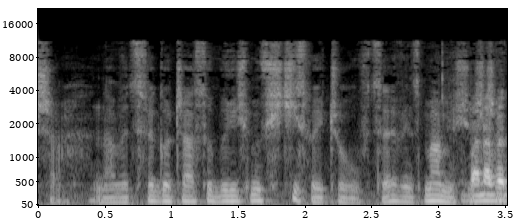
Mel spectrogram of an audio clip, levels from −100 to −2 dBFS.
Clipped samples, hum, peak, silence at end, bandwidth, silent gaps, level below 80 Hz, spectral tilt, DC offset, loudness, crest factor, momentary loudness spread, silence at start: under 0.1%; none; -12 dBFS; 0 s; 11.5 kHz; none; -50 dBFS; -5 dB/octave; under 0.1%; -32 LUFS; 20 dB; 10 LU; 0 s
